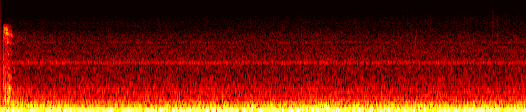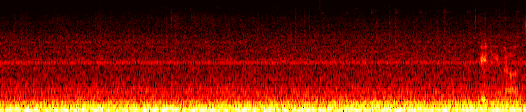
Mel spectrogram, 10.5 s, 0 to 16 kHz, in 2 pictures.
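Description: Boeing 737-800 jet engines at takeoff thrust in the X-Plane 11 simulator make a steady, low rumbling roar with a faint high whine throughout, while a voice speaks over it.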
